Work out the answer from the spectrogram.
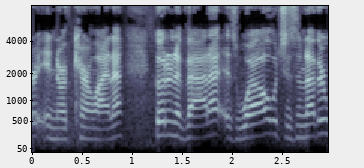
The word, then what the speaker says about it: Nevada: Took me a while to get that right over the years, but it's Nevada, right?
